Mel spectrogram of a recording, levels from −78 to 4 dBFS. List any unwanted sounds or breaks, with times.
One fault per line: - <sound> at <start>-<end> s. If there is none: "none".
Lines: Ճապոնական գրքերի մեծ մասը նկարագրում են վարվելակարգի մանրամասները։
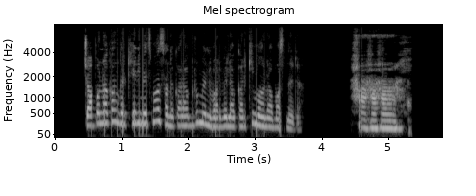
- laugh at 4.4-5.4 s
